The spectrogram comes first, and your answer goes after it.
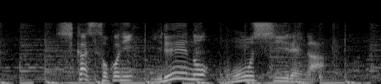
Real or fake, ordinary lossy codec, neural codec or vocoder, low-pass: real; none; none; 7.2 kHz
